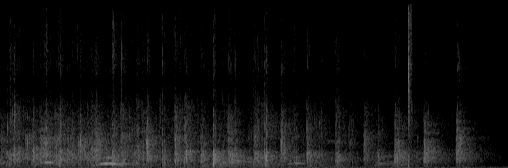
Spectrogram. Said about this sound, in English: Yes, let's give the Lord a clap and a shout. Come on. Yes, Lord.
